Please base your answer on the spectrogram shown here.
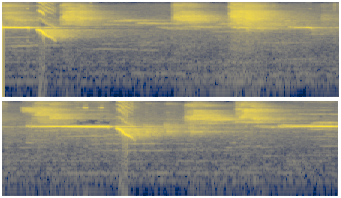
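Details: Trapping lure for the sirtu: repeated buzzy, wheezy high phrases and chirps around a constant thin whistle, with two sharp descending sweeps about five seconds apart.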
